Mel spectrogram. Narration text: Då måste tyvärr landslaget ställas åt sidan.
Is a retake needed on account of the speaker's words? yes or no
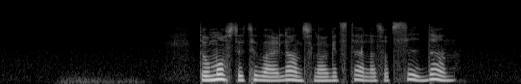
no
